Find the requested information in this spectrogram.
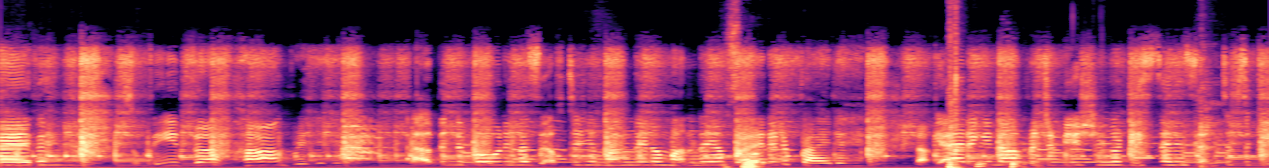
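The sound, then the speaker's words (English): A pop song with a sung vocal plays continuously through a small phone speaker, thin and fairly loud, with a steady beat and a few brief percussive hits along the way. “It's … by ….”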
